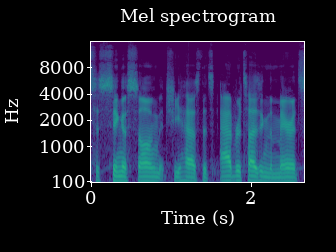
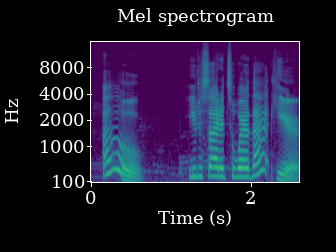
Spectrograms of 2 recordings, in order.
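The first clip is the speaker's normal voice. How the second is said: very high, sing-song, swooping, polite Southern aunt voice; 11 semitones higher than usual. Describing how aunts in a southern family talk, imitating a southern aunt. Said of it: "your aunts in a Southern family would be like".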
